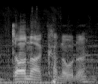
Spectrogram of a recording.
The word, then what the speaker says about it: Donnerkanone: No, Donnerkanone. Donner just means thunder.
